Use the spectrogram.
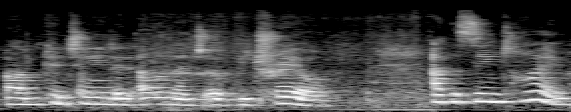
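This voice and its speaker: A woman from Kuwait, an author reading a prepared talk at a library event in a measured, articulate way. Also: mid-range voice, a little mellow, slight background noise. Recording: echoey room, heard from far off.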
